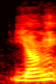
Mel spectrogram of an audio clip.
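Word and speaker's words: Jungian: is struggling so he decides to write his young analyst spelled j u n j u n g i a n it's pronounced y like the word it's Yung but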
